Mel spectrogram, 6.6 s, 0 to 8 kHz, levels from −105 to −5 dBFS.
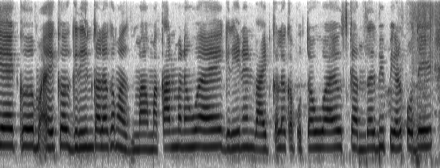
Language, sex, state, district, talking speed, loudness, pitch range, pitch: Hindi, female, Bihar, Lakhisarai, 215 wpm, -14 LUFS, 245-270 Hz, 255 Hz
